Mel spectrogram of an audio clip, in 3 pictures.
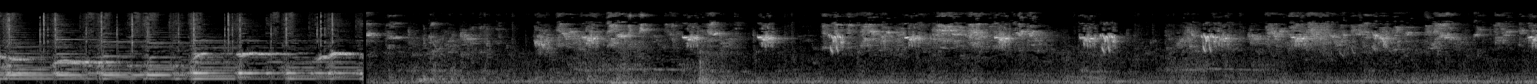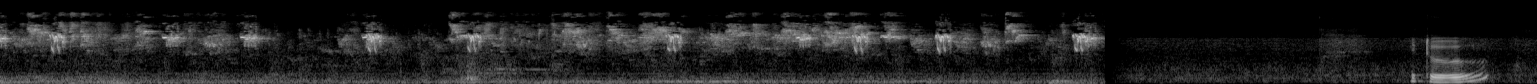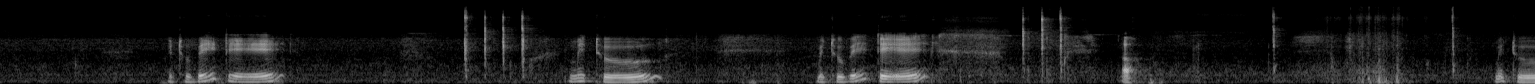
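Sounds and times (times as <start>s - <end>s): flock of birds chirping: 3.6s - 26.5s.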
